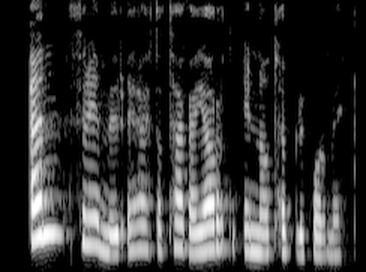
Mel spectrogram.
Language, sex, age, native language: Icelandic, female, 40-49, Icelandic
